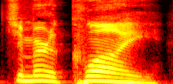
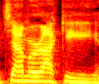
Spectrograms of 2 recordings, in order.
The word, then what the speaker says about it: Jamiroquai: So the elder statesman wouldn't have a clue how to pronounce names like Jamiroquai. Would say things like Jamaraki and stuff like that.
